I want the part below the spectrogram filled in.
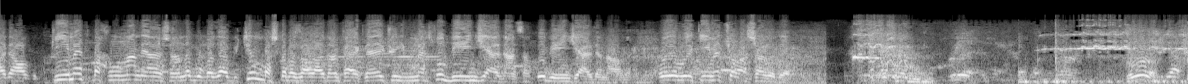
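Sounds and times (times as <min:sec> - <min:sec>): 
speech: 0:00.0 - 0:11.8
horse neighing at a livestock market: 0:08.5 - 0:09.7, 0:10.4 - 0:11.8.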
